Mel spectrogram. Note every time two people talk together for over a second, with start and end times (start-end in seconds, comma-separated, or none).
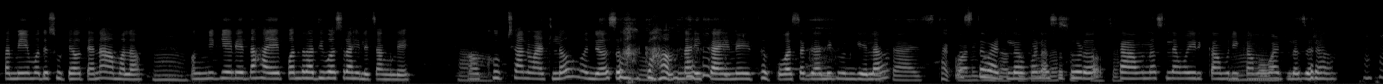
9.6-11.2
